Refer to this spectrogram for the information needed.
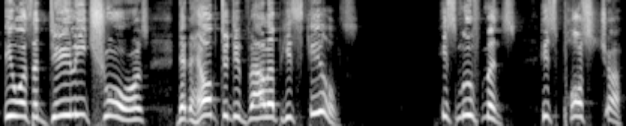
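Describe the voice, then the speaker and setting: High-voiced Malaysian pastor preaching. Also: male voice, animated, slow pace, no room sound, studio quality. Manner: asks the congregation questions often. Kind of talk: sermon.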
